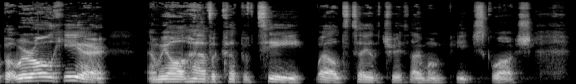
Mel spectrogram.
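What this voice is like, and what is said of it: Loud, hoarse sore-throat voice. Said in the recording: “my loud voice because I have a sore throat”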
